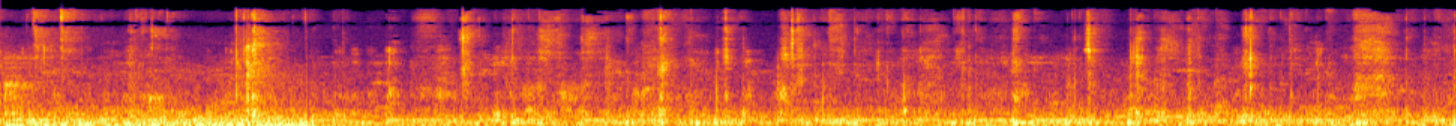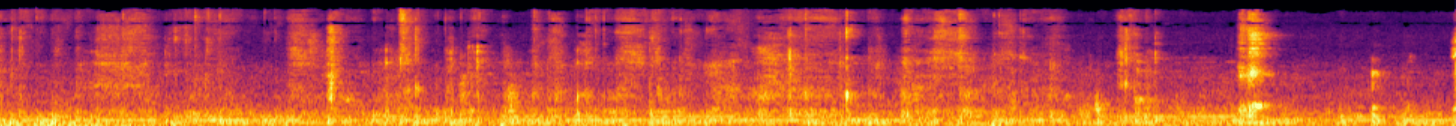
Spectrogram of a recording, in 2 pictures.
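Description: Close-miked chewing of sauced fried chicken, with frequent wet mouth and teeth clicks over a steady low hum. Near the end there is one louder click as he takes a drink from a glass.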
